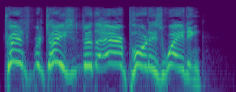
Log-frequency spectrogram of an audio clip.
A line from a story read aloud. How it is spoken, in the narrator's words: he shouted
